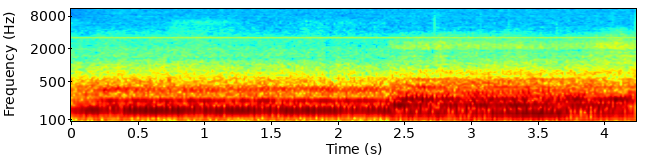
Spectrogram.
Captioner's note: engines roaring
